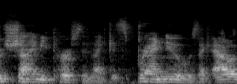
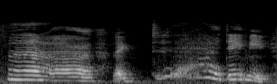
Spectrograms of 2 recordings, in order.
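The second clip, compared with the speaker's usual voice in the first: high squealed plea; hammed-up high begging; mock desperate plea; 11 semitones higher, much slower than usual. Retelling own crush getting out of control, mock desperate whine.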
